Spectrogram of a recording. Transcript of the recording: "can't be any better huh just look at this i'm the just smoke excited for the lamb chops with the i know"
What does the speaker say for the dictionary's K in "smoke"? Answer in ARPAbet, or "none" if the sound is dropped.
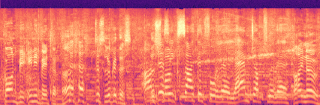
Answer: none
